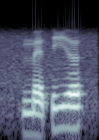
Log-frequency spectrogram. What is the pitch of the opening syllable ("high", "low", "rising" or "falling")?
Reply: low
